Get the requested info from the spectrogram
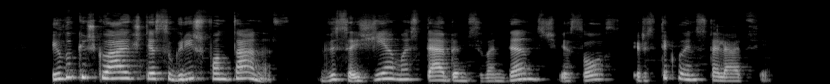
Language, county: Lithuanian, Šiauliai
